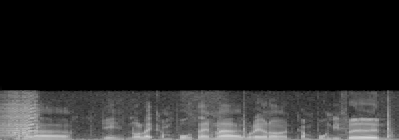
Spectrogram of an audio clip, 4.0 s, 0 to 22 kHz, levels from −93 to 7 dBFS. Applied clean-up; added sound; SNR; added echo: none; Squeak; 8 dB; none.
